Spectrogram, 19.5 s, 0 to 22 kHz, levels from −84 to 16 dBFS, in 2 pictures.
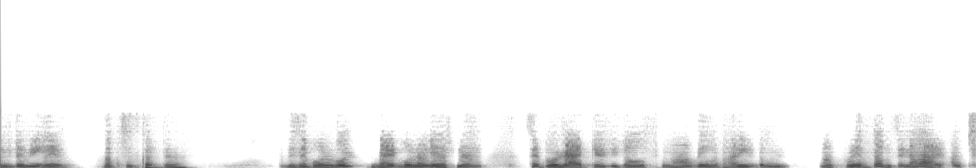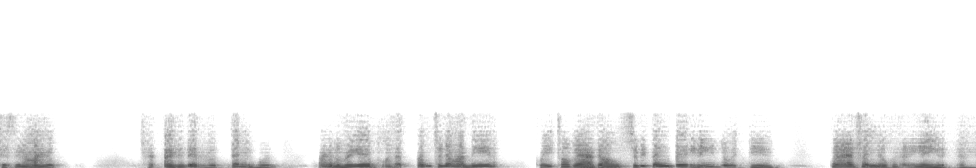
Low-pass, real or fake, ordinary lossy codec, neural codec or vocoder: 7.2 kHz; fake; none; codec, 44.1 kHz, 0.9 kbps, DAC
